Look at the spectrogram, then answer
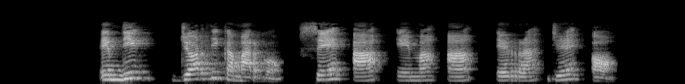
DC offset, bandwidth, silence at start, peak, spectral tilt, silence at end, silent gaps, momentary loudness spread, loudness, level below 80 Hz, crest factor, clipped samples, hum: under 0.1%; 7.8 kHz; 1 s; 0 dBFS; -2.5 dB/octave; 0.7 s; 1.58-1.71 s, 2.86-2.99 s, 3.91-3.95 s, 4.42-4.46 s, 4.80-4.95 s, 5.87-5.91 s; 9 LU; -17 LUFS; -68 dBFS; 20 dB; under 0.1%; none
